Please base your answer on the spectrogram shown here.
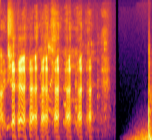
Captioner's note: laughs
